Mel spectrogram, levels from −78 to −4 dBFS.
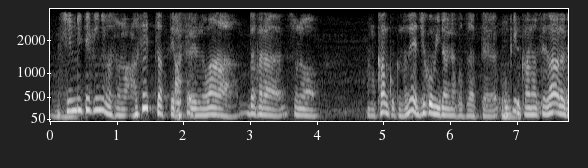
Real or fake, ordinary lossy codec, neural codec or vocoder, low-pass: fake; none; codec, 32 kHz, 1.9 kbps, SNAC; 3.6 kHz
